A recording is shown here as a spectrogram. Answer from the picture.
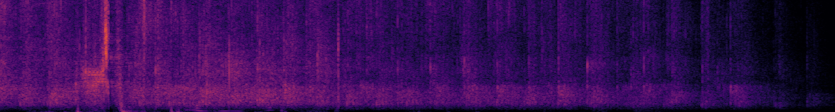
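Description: Studio audience applauding steadily, then fading out over the last second or two.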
